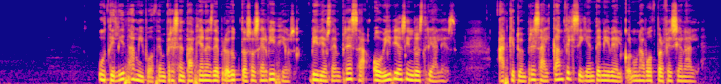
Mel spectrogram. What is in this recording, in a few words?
CORPORATE, Spanish, female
